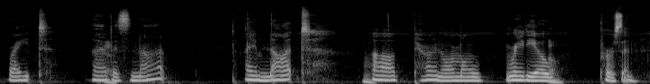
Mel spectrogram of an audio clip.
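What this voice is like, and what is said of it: Hoarse, strained voice. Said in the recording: “You sound that... She's not in tears, folks... I'm fighting a little laryngitis. Recuperating from it”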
